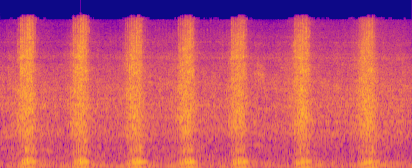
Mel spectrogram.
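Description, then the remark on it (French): A very small tractor, almost a lawn-mower tractor, used in garden pulling, runs and chugs loudly in steady rhythmic surges about twice a second, each pulse a rough burst of noise over a low drone. No one speaks. “Là, vous êtes à côté de tout petits tracteurs, c'est-à-dire presque des tracteurs tondeuses, qu'est-ce que c'est?”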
